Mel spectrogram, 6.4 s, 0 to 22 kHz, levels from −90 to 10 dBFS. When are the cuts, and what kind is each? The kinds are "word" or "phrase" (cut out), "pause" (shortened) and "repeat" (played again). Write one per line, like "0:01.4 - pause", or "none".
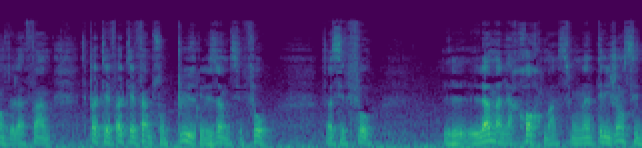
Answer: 0:01.1 - repeat
0:01.9 - word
